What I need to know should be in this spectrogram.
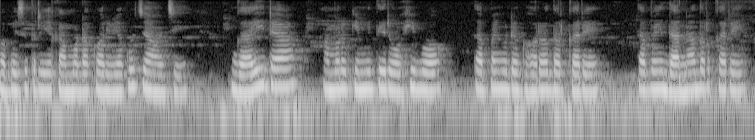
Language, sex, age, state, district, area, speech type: Odia, female, 45-60, Odisha, Jajpur, rural, spontaneous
